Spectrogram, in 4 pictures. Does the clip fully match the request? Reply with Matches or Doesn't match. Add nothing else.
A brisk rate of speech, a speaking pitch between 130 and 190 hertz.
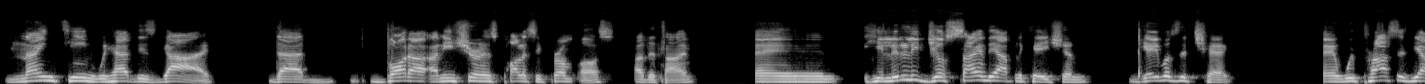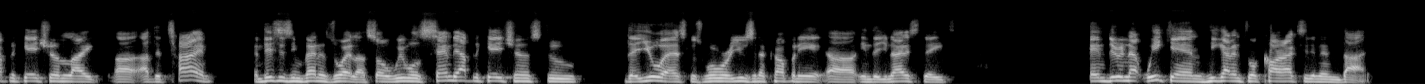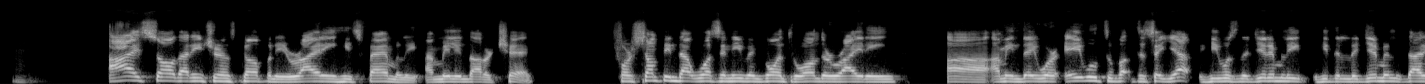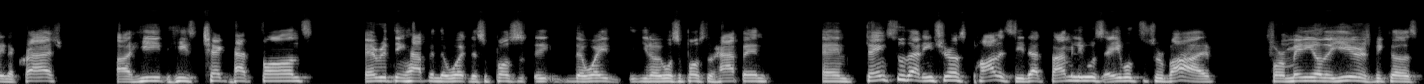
Doesn't match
